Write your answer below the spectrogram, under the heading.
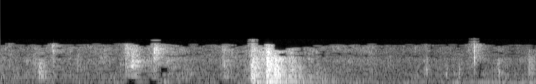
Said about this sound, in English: Could someone kindly close those two doors?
